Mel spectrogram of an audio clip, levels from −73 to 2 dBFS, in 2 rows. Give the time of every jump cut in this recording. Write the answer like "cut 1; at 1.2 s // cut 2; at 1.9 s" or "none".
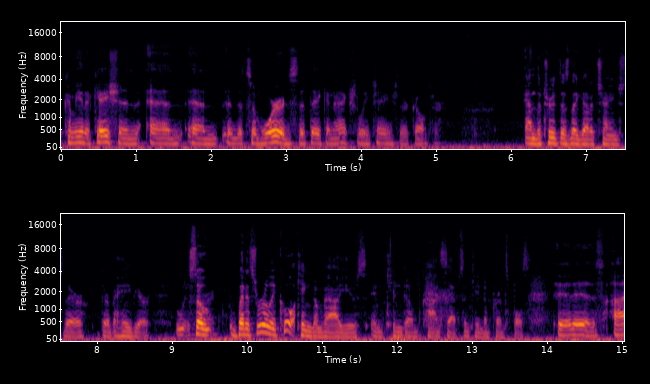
cut 1; at 10.6 s // cut 2; at 14.1 s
